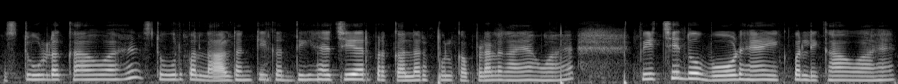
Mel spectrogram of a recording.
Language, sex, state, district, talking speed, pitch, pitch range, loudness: Hindi, female, Haryana, Rohtak, 180 wpm, 215 Hz, 200-225 Hz, -18 LUFS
